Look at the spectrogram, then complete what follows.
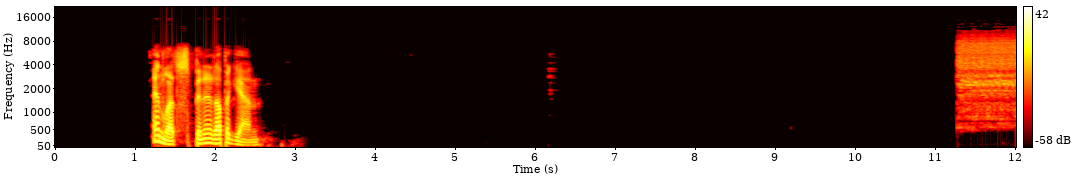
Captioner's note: engine & wheel spinning noise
